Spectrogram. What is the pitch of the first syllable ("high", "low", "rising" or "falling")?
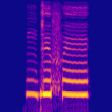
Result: high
